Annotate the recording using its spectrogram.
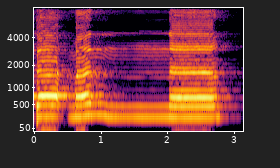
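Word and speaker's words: تأمنّا: Nah, jadi cara bacanya malaka la ta'manna. Manna, manna, manna. Itulah yang dikatakan dengan ismam.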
